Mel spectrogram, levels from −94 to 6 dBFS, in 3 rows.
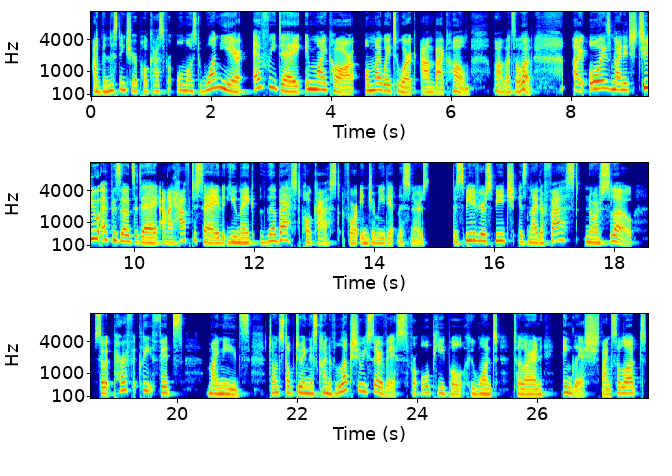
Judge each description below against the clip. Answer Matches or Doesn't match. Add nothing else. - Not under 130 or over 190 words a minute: Matches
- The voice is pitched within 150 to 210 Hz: Matches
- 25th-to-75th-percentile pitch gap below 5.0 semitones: Doesn't match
